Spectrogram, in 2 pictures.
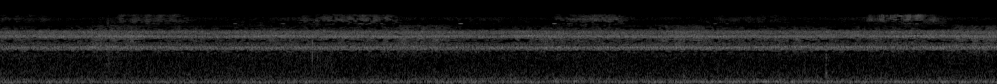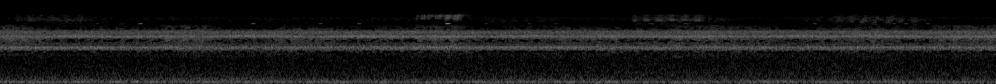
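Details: Crickets calling at night in a natural setting: dense, constant high-pitched trilling throughout, overlaid by short higher bursts repeating every couple of seconds.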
